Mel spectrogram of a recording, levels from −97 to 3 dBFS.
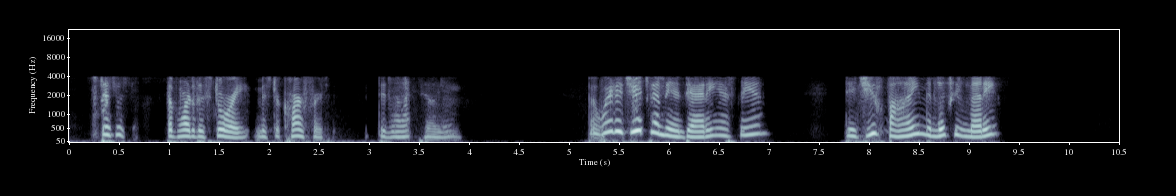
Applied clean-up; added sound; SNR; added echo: neural mask model Resemble Enhance denoiser.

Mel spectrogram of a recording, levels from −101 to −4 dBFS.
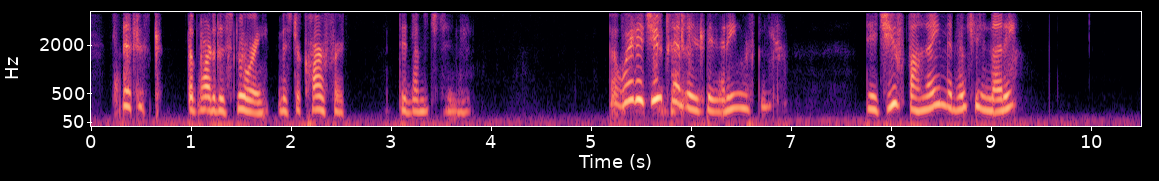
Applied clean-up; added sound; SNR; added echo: neural diffusion model UNIVERSE++.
